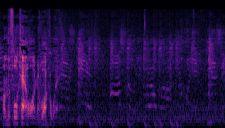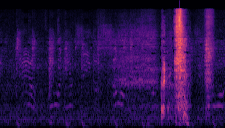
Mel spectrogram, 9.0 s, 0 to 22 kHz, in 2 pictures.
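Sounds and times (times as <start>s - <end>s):
speech: 0.0s - 1.4s, 7.7s - 8.4s
quick intake of breath: 6.8s - 8.8s
single sharp loud sneeze: 7.2s - 8.9s.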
